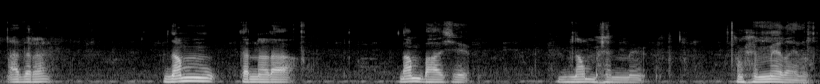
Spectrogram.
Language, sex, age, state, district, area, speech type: Kannada, male, 30-45, Karnataka, Bidar, urban, spontaneous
